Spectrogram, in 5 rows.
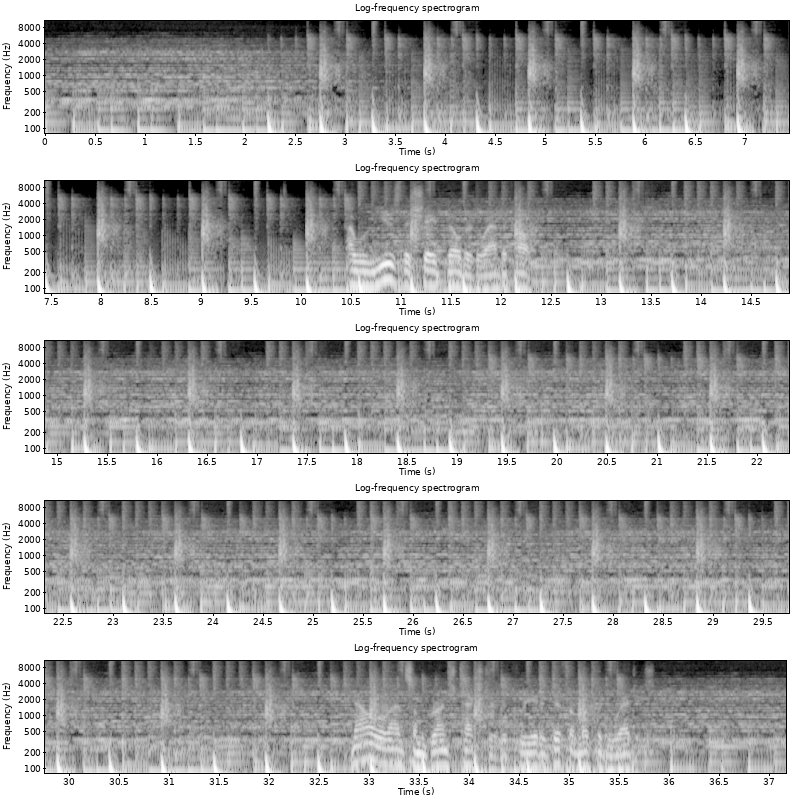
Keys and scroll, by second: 0.0 Up, 0.4 Up, 36.0 ctrl+v, 36.3 ctrl+x.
